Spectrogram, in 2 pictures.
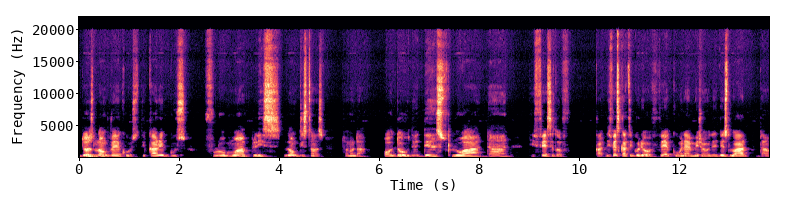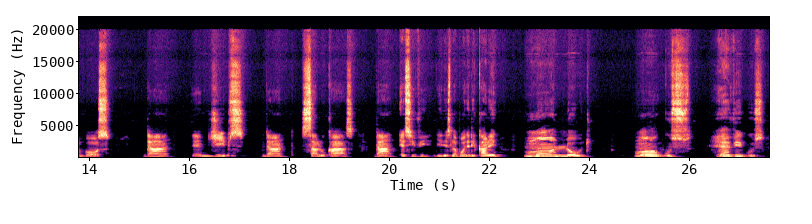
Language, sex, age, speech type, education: Nigerian Pidgin, male, 30-45, spontaneous, tertiary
